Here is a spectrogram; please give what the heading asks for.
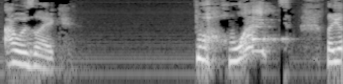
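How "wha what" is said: high-pitched stammered disbelief; incredulous. Retold or imitated. Pastor reacting to the half apology, incredulous. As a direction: sputter it, rising high on WHAT. Retelling his stunned reaction.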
